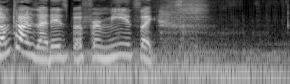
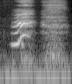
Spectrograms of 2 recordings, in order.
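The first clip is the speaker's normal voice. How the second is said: rueful laugh; 14 semitones higher than usual. Real, not acted. Laughs at own trauma answer.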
